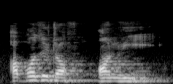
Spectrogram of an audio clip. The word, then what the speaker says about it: ennui: Jahadaviv is precisely the opposite of ennui. Ennui. This is also a word of French origin, but is easily pronounced as ennui.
